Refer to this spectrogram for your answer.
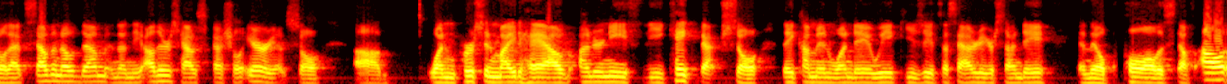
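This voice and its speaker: This is a normal speaking voice moving at a moderate pace. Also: man, medium pitch for a man. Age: 60s. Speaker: bakery owner. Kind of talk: guided tour.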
